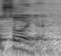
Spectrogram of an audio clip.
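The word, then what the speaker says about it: sojourn: सोजन की अगर तो आपको प्रोनाउंसिएशन पढ़नी है तो सोजन।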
